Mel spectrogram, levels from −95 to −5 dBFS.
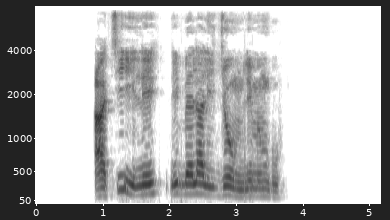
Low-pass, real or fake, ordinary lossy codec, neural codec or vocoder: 7.2 kHz; real; AAC, 48 kbps; none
